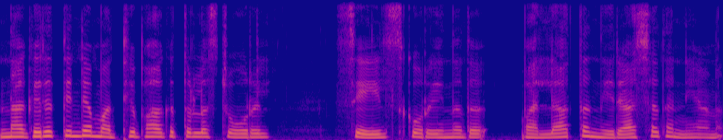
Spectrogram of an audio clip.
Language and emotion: Malayalam, sad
